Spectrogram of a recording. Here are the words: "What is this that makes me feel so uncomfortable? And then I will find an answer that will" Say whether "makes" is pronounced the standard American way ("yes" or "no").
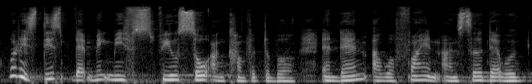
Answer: no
